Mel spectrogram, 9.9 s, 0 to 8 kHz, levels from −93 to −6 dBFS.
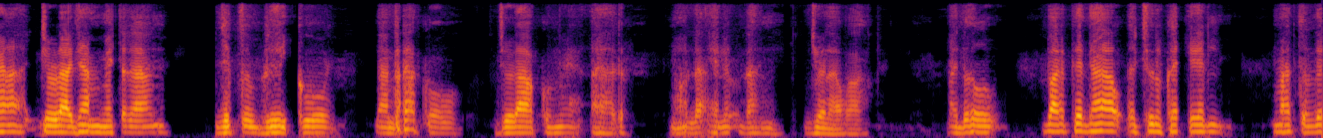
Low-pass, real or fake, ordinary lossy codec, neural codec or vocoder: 7.2 kHz; fake; none; codec, 16 kHz in and 24 kHz out, 0.6 kbps, FireRedTTS-2 codec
